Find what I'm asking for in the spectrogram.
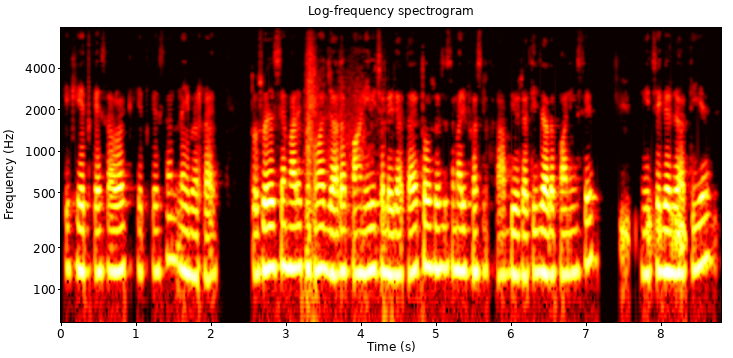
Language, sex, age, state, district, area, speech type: Hindi, male, 18-30, Rajasthan, Bharatpur, rural, spontaneous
